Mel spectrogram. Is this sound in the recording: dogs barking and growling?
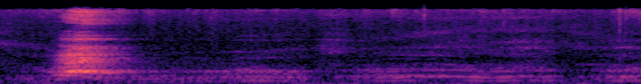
yes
